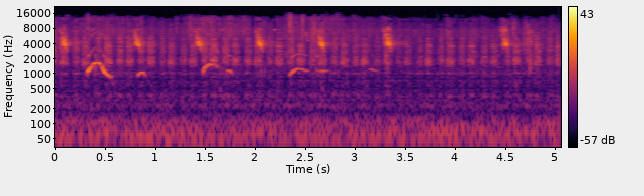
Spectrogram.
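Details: Panting from a stray mother dog with her litter of puppies, sheltered and fed: rhythmic breathy puffs in quick succession, broken by several thin rising-and-falling whimpering squeaks early on, over a constant low rumble.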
